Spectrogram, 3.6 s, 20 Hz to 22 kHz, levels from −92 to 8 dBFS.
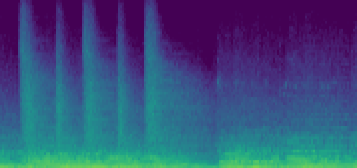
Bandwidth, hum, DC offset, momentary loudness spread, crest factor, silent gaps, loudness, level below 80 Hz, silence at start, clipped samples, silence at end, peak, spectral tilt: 17.5 kHz; none; under 0.1%; 5 LU; 14 dB; none; -19 LUFS; -28 dBFS; 0 s; under 0.1%; 0 s; -4 dBFS; -6 dB/octave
